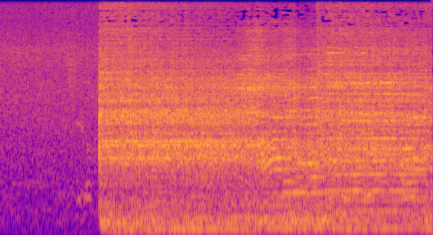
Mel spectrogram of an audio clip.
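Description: Lively music plays loudly through an outdoor loudspeaker.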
